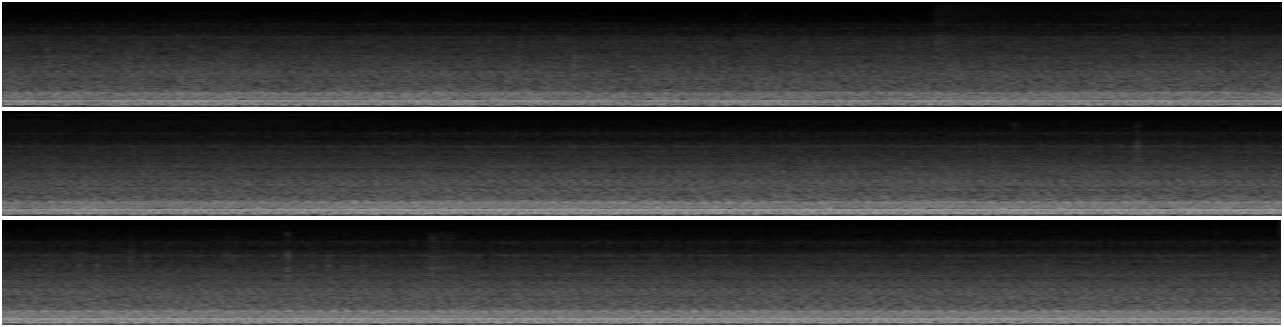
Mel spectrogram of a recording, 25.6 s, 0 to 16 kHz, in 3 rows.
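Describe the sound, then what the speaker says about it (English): Tractor engine in Farming Simulator 19 pulling a baler uphill, a steady low droning hum held at constant load throughout, moderate and unbroken, with no talk. "Got a tractor with some decent power to it. Baler here going up the hill."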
